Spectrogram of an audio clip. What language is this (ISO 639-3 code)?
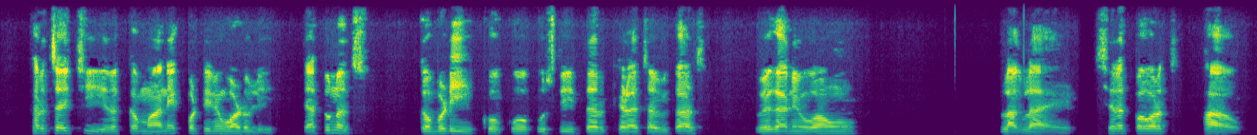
mar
